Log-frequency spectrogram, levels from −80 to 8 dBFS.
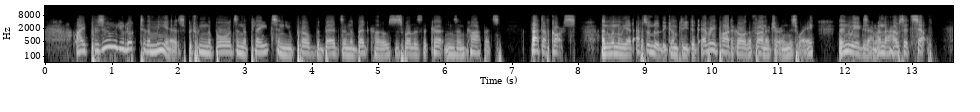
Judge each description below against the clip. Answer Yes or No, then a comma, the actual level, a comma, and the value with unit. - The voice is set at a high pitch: No, medium, 140 Hz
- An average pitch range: Yes, average, 4.7 semitones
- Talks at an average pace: No, fast, 225 wpm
